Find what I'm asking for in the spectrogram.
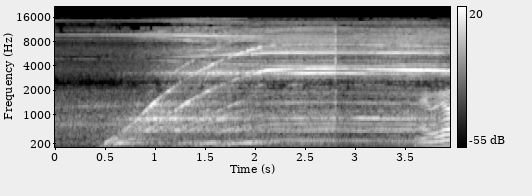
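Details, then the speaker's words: Electric vehicle motor on test after over two years of work, before going in the car, with field weakening applied; clean whine sweeps steeply up and holds high and steady as it spins fast. Healthy drive. "I have some field weakening applied right now that's why you can hear it spinning so fast"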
